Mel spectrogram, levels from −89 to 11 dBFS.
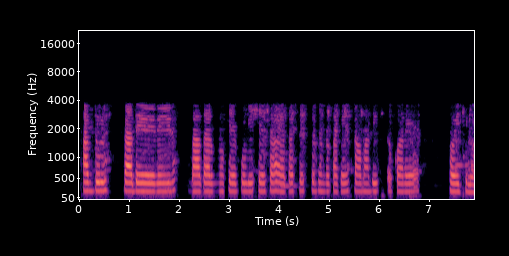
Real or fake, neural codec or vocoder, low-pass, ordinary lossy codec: real; none; 3.6 kHz; Opus, 64 kbps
